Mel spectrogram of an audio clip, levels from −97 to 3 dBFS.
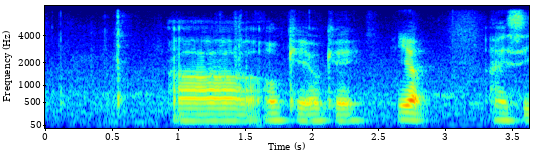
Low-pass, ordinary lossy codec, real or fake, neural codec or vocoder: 7.2 kHz; none; real; none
